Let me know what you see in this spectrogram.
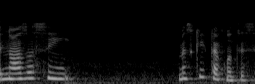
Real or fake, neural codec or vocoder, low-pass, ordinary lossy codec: real; none; 7.2 kHz; MP3, 32 kbps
